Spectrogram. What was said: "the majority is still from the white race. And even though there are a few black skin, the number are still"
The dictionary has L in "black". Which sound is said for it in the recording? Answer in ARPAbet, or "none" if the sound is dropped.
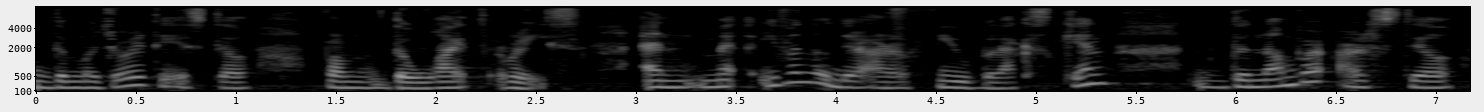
L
